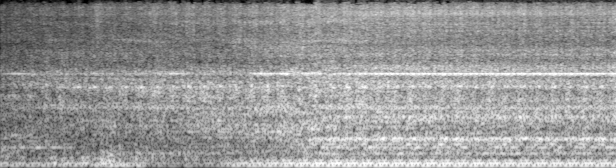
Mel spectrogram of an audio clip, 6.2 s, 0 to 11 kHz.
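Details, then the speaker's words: 1973 Ford F250 with turbocharged 7.3 IDI diesel on Superduty axles, idling: steady, even low diesel rumble with light clatter, smooth rhythm, no knocks or misses; healthy turbo diesel idle. "sounds like a power stroke to me if you guessed it's a 7.3 you'd be correct but if you guessed the power stroke you'd be incorrect it's a 7.3 IDI Diesel with a turbo"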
